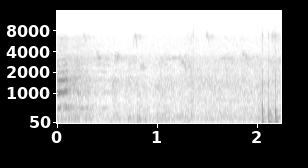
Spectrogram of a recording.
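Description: Quiet outdoor background with faint, scattered bird-like chirps, and a brief, louder pitched call right at the start.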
